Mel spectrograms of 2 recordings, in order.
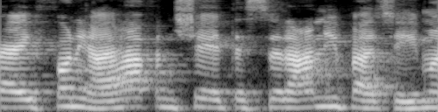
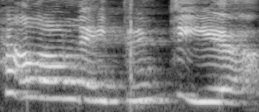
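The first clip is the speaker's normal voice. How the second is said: put-on very high, fun, playful girly character voice; 12 semitones higher than usual. Recalling a show character she soaked up, the speaker does a playful girly character voice. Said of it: "really fun, really girly".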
